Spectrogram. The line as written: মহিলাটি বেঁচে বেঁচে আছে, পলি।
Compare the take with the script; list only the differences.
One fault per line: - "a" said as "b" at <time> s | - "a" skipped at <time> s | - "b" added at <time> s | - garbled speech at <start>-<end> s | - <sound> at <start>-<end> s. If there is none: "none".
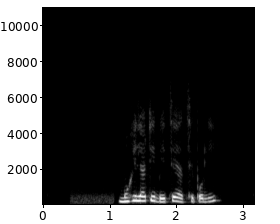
- "বেঁচে" skipped at 2.0 s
